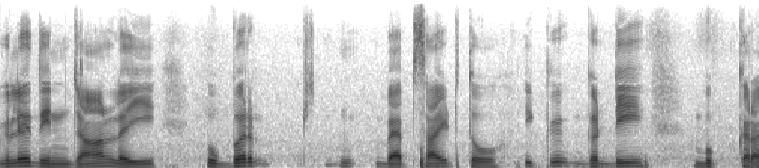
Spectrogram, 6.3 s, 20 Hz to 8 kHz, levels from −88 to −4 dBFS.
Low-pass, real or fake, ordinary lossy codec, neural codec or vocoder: none; real; none; none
